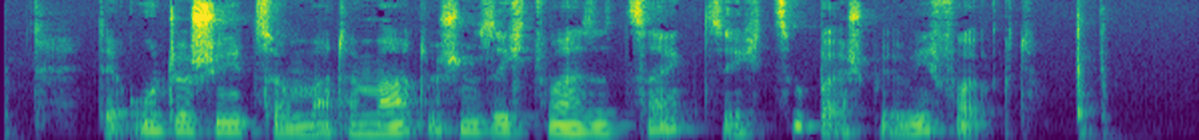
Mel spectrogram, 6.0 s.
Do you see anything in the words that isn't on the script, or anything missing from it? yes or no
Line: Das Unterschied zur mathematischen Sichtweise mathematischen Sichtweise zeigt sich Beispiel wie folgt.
yes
